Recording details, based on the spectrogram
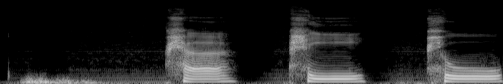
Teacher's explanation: H kecil itu dilafalkan dari bagian katup epiglotis yang ketika dia berkontraksi dan kita lafalkan, dia akan menyempit ke dinding tenggorokan.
